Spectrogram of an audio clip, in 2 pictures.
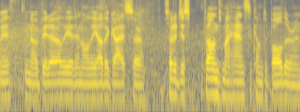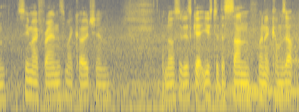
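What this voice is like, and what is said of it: Australian accent. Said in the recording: “You're from Australia, as people can probably tell from the accent.”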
